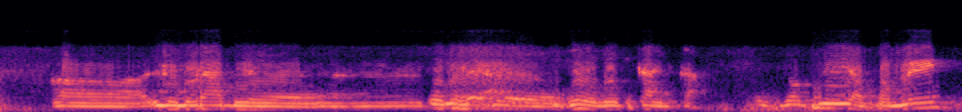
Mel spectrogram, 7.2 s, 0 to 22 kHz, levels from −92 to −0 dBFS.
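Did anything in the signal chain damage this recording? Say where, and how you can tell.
No, nothing in the signal chain damaged this audio.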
